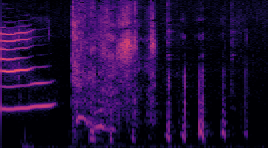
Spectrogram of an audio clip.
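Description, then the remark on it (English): A child's voice imitates a cat: a high, steady mew, then a breathy, yowling cry, followed by several short rhythmic vocal bursts, close and fairly loud. “I can make a cat sound.”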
